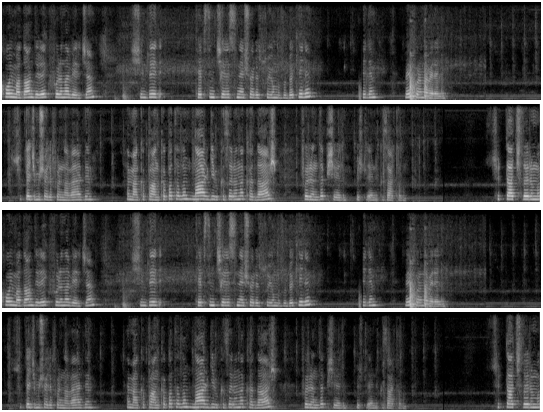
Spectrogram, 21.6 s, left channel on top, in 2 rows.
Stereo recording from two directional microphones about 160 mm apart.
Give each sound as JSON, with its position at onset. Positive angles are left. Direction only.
{"t": 0.0, "sound": "speech", "side_deg": 5}
{"t": 7.2, "sound": "speech", "side_deg": 0}
{"t": 11.0, "sound": "music", "side_deg": 0}
{"t": 11.5, "sound": "speech", "side_deg": 0}
{"t": 20.7, "sound": "speech", "side_deg": 15}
